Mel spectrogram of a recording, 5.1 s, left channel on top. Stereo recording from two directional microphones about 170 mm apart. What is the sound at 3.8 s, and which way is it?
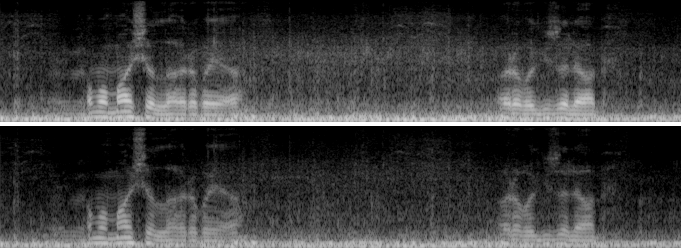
Speech, 15° right (ahead or behind).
